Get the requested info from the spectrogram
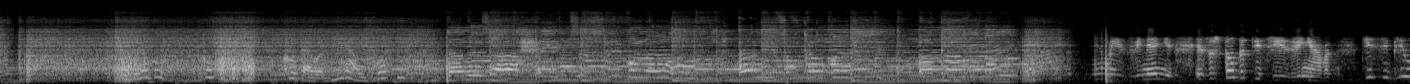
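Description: Homemade TDA7088T FM radio playing through its loudspeaker while being tuned across the band, jumping from station to station: music with a voice, then a different song from about four and a half seconds in. About ten and a half seconds in, the sound drops out briefly, and a station with a thinner, narrower-sounding voice comes in.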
